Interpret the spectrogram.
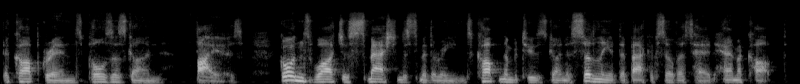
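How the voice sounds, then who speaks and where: A man's voice: lowish voice, lively intonation, moderate pace, breathy edge, no room sound, studio quality. A man reading scripted stage directions as narrator of a table read.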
